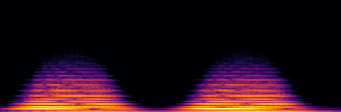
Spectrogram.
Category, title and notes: Sound effects > Electronic / Design
Potent energy pulsates regularly, its volume oscillating in the shape of a top-half sine wave.
electromagnetic, electronic, heartbeat, machine, pulse, throb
